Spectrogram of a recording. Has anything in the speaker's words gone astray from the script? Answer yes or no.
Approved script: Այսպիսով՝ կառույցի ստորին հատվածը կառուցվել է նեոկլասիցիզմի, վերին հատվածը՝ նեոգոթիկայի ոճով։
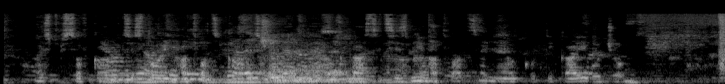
yes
